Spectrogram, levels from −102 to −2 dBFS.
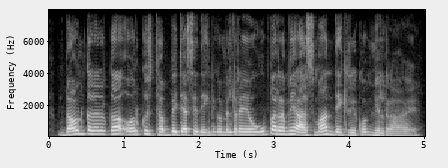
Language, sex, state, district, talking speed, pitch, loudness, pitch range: Hindi, male, Bihar, Jahanabad, 240 wpm, 180 Hz, -19 LUFS, 160-205 Hz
